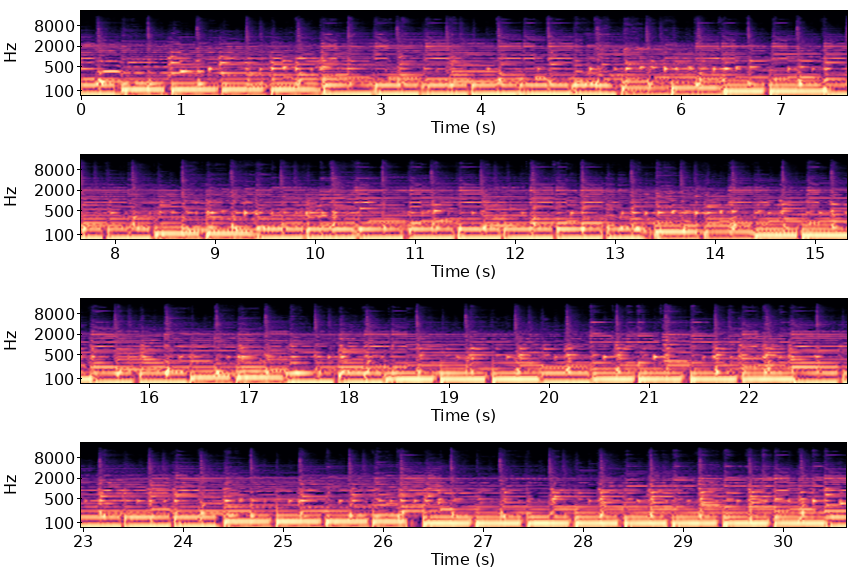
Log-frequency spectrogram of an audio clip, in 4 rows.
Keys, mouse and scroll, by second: 0.0-0.2 typing, 1.2-4.5 typing, 6.6 click, 9.3 click, 11.3 click, 12.6 click, 19.0-19.4 scroll down 2, 19.6 scroll up 2, 20.8 click, 22.1 click, 23.0 click, 25.3 click, 27.2 click, 29.0 click, 30.0 click.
